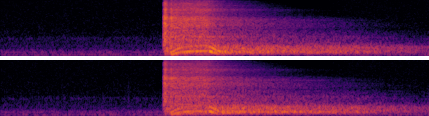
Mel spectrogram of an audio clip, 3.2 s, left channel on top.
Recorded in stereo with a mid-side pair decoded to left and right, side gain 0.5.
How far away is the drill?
About 0.7 m.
